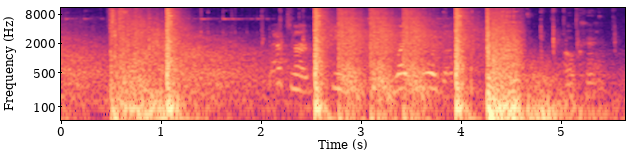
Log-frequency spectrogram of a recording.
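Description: A rifle fires several loud, sharp shots with a short echo.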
